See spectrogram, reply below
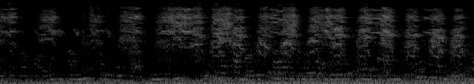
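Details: Hungry lory calling with harsh, broadband squawks repeated about twice a second in an uneven rhythm, with faint low voices in the background.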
